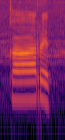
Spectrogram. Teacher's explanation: huruf e-nya ini bukan e terbuka melainkan e tertutup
